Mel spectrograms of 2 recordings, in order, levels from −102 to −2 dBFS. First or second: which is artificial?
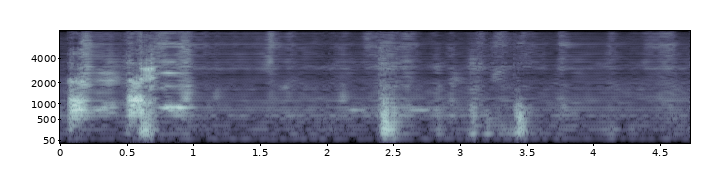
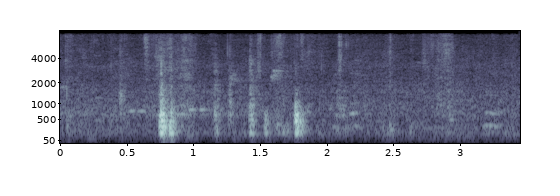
first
